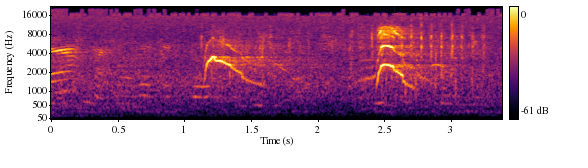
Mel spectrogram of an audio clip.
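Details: Eurasian wigeon at Junsai-ike green park in Chiba, Japan, in March 2025, a wintering duck in a park: two loud whistled calls that rise sharply, then slide down, about one second apart, over a faint murmur of background noise.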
